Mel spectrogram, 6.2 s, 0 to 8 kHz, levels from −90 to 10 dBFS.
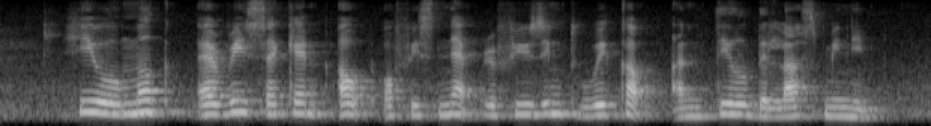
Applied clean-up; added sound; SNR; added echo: none; none; none; none.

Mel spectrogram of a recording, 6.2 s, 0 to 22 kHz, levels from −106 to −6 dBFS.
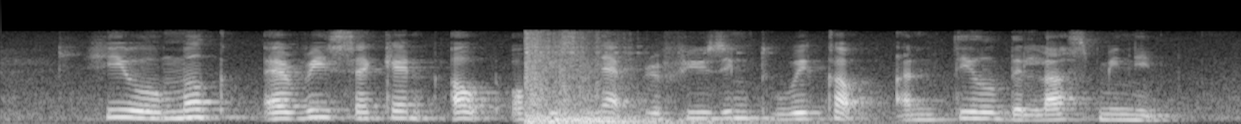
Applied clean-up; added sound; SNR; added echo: none; Slam; 7 dB; none.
